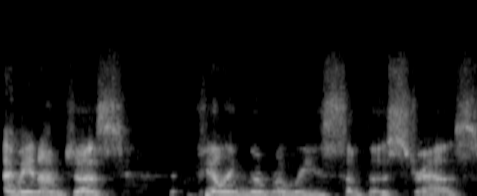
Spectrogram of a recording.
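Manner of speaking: speaking through tears. Explaining to a comforting listener why they're crying, crying while talking. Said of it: "Tell me why you're crying".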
